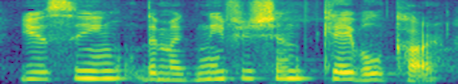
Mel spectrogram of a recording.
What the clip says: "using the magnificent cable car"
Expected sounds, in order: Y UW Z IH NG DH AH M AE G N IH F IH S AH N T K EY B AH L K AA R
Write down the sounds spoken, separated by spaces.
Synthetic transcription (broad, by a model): Y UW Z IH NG DH AH M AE G N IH F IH SH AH N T K EY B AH L K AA R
